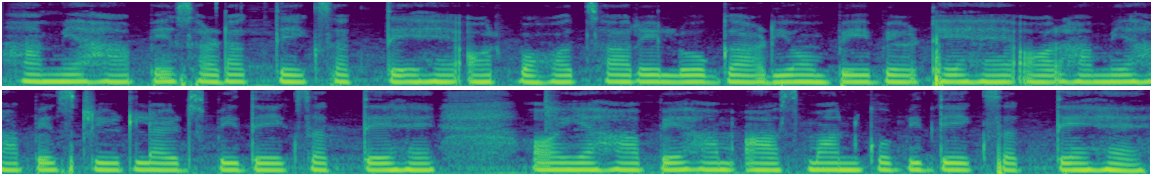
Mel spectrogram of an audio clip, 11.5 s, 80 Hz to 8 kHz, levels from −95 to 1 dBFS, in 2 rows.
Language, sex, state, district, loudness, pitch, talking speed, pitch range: Hindi, female, Chhattisgarh, Raipur, -20 LUFS, 190 Hz, 185 wpm, 185-195 Hz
